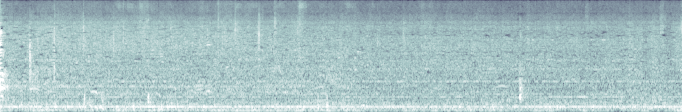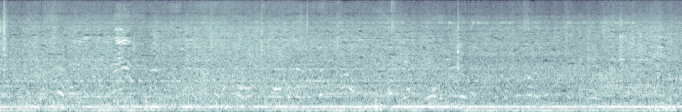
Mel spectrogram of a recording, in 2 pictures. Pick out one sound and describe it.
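Burning debris crackles and pops.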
